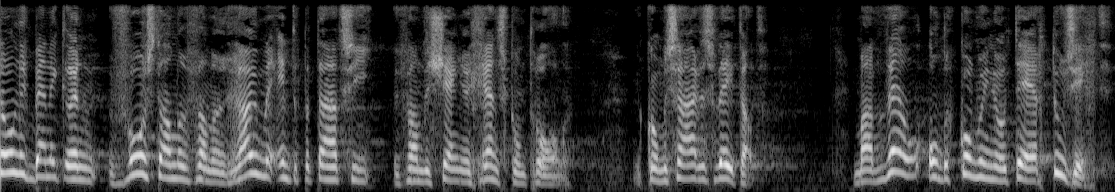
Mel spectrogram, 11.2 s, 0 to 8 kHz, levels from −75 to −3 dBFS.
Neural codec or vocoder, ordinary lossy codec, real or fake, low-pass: codec, 16 kHz in and 24 kHz out, 2.2 kbps, FireRedTTS-2 codec; none; fake; 7.2 kHz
